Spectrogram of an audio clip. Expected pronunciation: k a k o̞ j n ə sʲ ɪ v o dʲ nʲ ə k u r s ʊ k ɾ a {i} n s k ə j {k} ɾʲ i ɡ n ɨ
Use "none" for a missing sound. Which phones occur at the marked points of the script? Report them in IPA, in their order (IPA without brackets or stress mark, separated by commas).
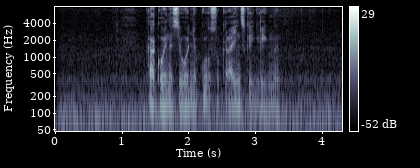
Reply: i, ɡ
